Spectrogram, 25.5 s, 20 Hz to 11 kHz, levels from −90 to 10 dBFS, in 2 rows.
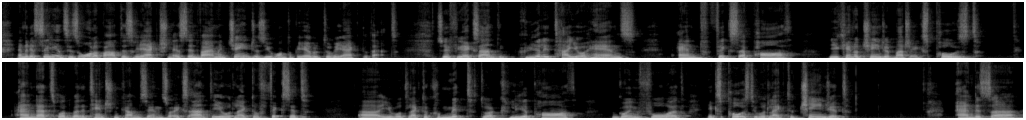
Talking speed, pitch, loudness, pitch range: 185 wpm, 155 Hz, -31 LUFS, 140-180 Hz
